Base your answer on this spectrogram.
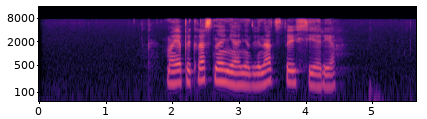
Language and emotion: Russian, neutral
